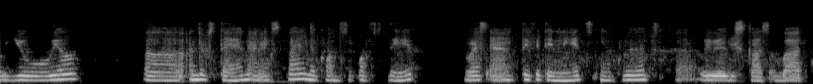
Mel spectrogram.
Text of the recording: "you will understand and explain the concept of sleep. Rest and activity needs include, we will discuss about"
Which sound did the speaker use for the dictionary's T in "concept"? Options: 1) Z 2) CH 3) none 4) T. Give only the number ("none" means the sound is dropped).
4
